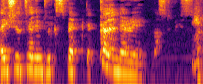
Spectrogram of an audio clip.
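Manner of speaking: loud put-on French accent. Narrating a tabletop game, voicing the cook in a French accent. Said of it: "inexplicably became French".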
